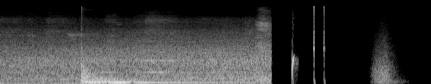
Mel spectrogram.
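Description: Street traffic noise, joined about a second in by a low steady engine hum, cut off abruptly. Then come three short pops and a quick whoosh sound effect.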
